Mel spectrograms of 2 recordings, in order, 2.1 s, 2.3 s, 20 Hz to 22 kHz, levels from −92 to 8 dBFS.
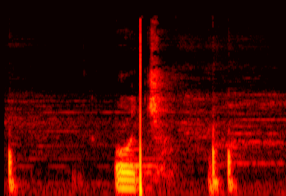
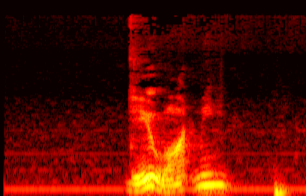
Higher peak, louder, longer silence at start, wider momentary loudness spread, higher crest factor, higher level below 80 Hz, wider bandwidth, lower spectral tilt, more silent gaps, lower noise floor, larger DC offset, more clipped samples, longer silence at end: about the same, -4 dBFS vs -4 dBFS; second, -32 LUFS vs -21 LUFS; second, 0.05 s vs 0.95 s; about the same, 15 LU vs 16 LU; first, 28 dB vs 18 dB; second, -52 dBFS vs -38 dBFS; about the same, 16 kHz vs 16.5 kHz; second, -6 dB/octave vs -8.5 dB/octave; neither; first, -63 dBFS vs -51 dBFS; neither; neither; first, 0.4 s vs 0.15 s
